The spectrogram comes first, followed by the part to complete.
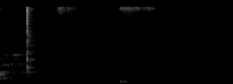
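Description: A single sharp tap of a cigano deck card being laid onto a wooden table, followed by two faint brief rustles of the cards.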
